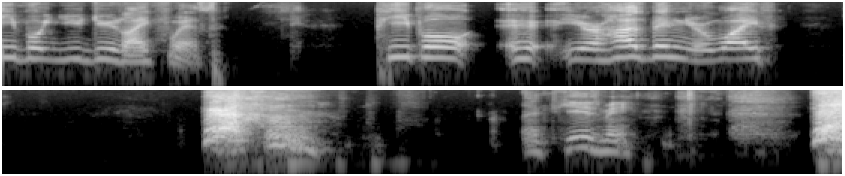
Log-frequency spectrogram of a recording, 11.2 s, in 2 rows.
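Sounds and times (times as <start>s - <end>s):
speech: 0.0s - 1.5s, 2.5s - 5.2s, 6.9s - 7.8s, 9.1s - 11.1s
person sneezing: 7.0s - 7.8s, 11.0s - 11.1s.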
